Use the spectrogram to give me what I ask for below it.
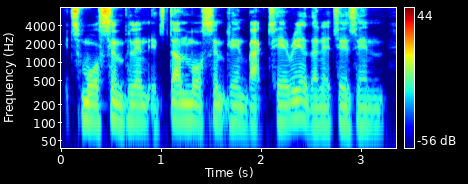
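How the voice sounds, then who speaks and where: A man speaking as an expert professor, explaining science conversationally in a measured way and repeating phrases for emphasis. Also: low voice, steady tone, no room sound, studio quality.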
